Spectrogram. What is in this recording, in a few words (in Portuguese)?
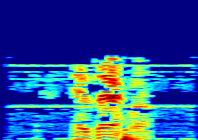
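"reserva" Portuguese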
